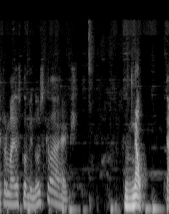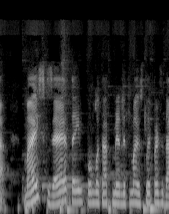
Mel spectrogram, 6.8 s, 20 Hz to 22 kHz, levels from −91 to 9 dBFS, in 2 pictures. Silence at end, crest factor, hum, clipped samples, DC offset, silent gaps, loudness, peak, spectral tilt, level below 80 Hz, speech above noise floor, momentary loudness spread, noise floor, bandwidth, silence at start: 0 s; 22 dB; none; under 0.1%; under 0.1%; none; -24 LUFS; -2 dBFS; -6 dB/octave; -44 dBFS; 28 dB; 17 LU; -52 dBFS; 16 kHz; 0 s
